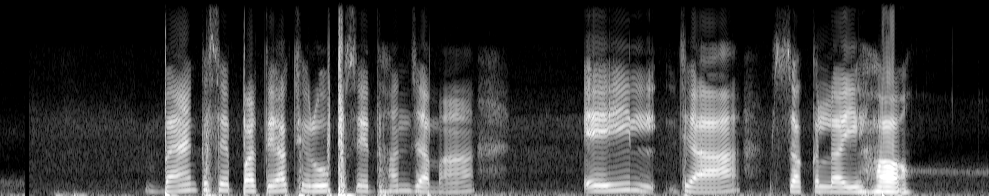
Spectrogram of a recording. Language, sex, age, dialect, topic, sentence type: Magahi, female, 18-24, Western, banking, statement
